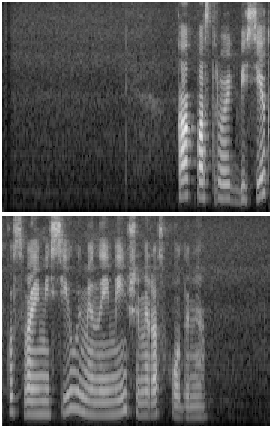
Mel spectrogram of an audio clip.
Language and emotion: Russian, neutral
